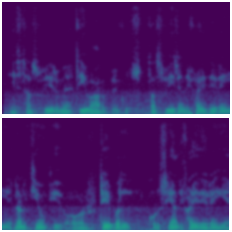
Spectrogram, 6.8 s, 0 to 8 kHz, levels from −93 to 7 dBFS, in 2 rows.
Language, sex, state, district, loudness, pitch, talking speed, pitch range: Hindi, male, Goa, North and South Goa, -40 LUFS, 115 Hz, 175 wpm, 110-115 Hz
